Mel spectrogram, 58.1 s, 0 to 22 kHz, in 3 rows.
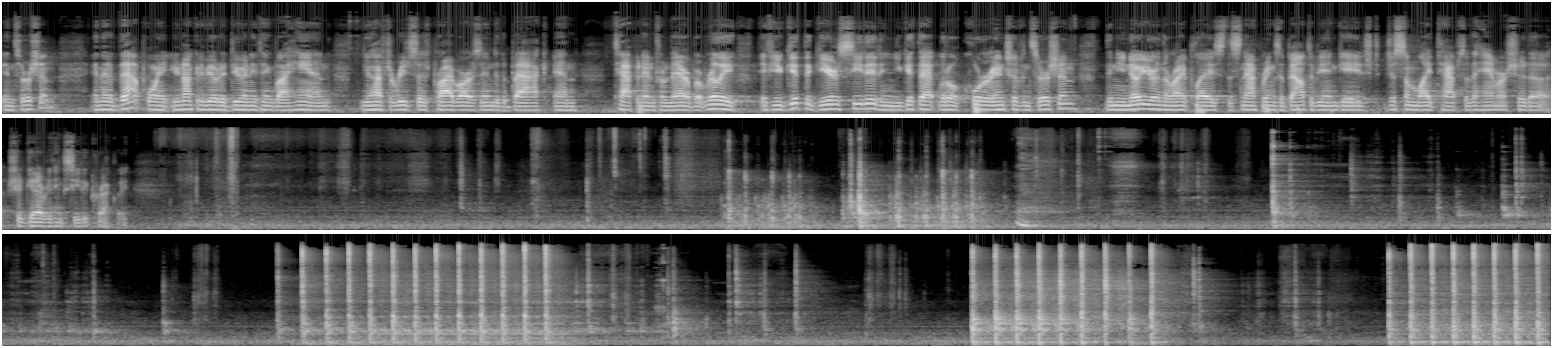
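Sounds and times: hammer tapping pry bar: 56.1s - 58.0s.

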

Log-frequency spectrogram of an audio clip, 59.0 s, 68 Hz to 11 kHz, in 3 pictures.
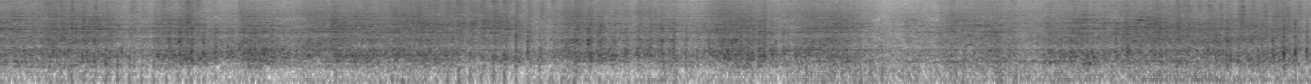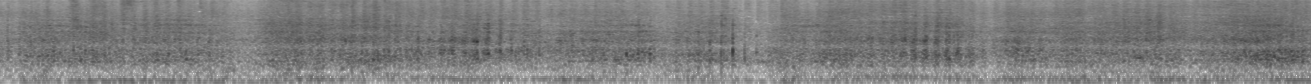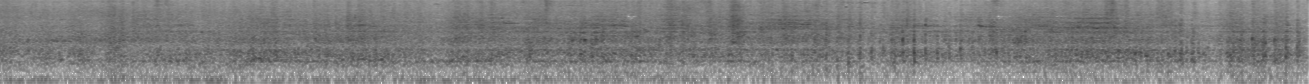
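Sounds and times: freight train rolling past: 0.0s - 58.9s.

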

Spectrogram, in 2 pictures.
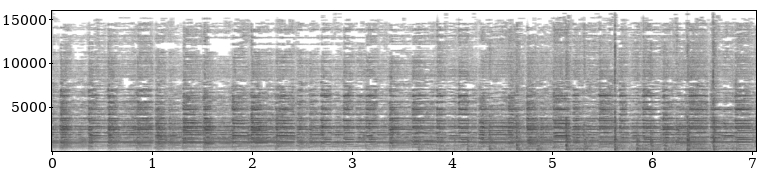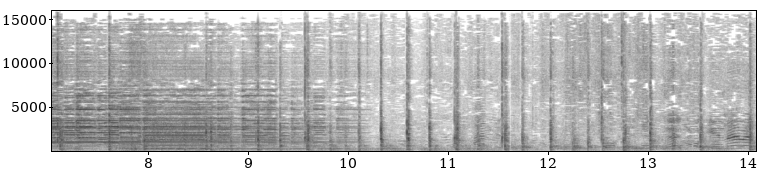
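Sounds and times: low held note: 2.8s - 10.8s
reed drone: 3.4s - 10.6s
bossed gong strikes: 3.6s - 11.3s
long drum beats: 3.6s - 14.0s.

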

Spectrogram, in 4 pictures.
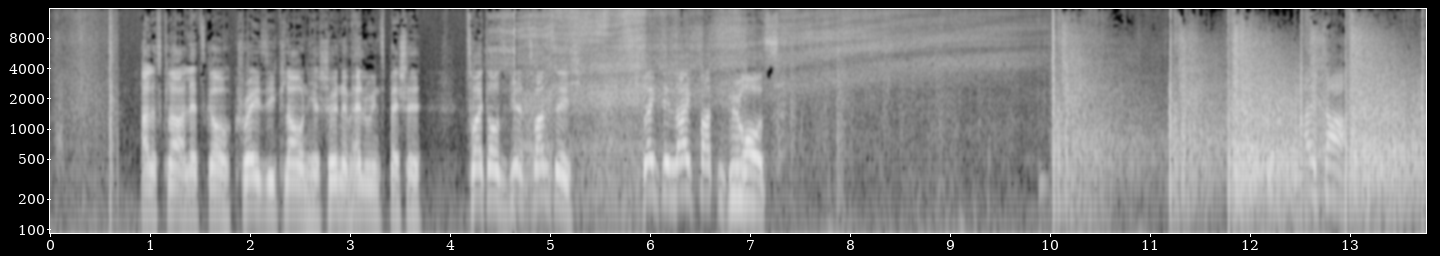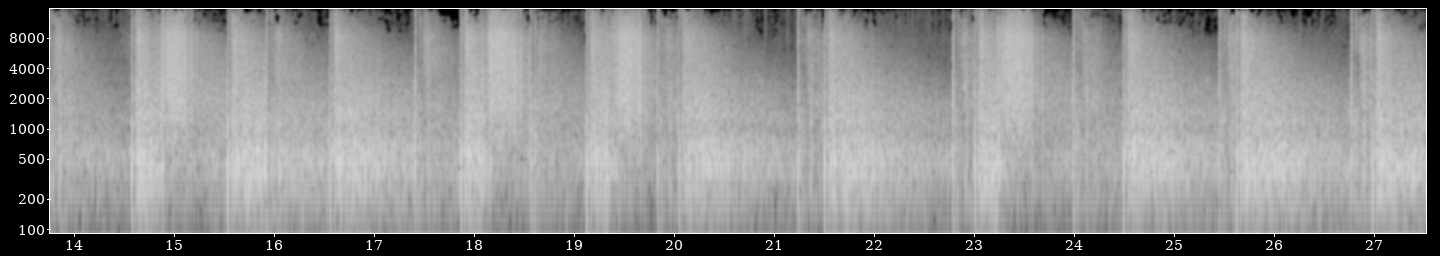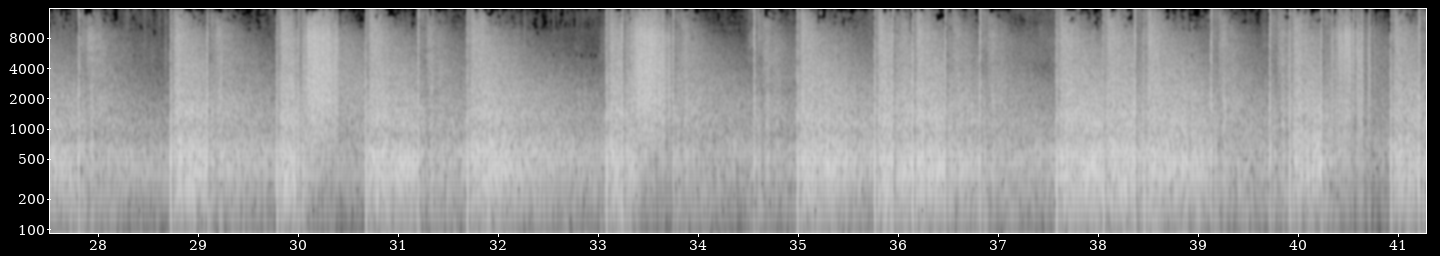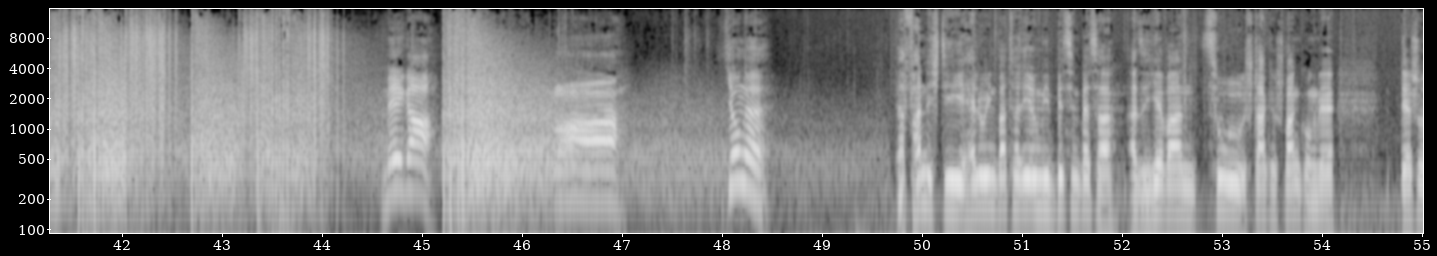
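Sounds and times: firework bangs with crackling hiss: 0.0s - 0.8s, 4.2s - 46.4s.

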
